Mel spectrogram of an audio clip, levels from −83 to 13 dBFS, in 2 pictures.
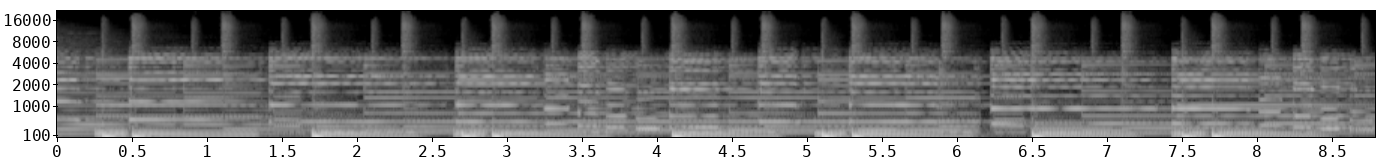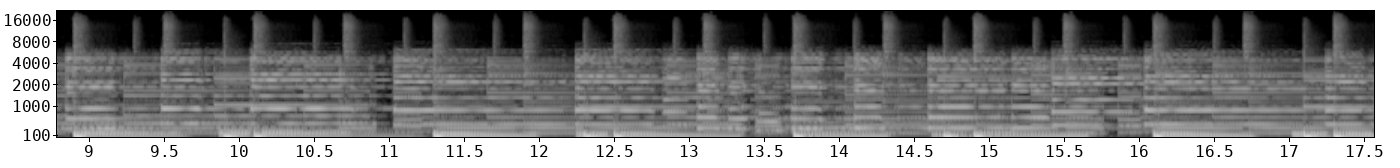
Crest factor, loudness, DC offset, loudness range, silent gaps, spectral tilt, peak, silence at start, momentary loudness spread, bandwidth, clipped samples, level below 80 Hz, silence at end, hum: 14 dB; -15 LUFS; under 0.1%; 1 LU; none; -5 dB/octave; 0 dBFS; 0 s; 7 LU; 19.5 kHz; under 0.1%; -18 dBFS; 0 s; none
